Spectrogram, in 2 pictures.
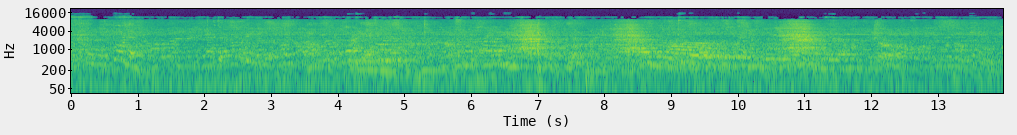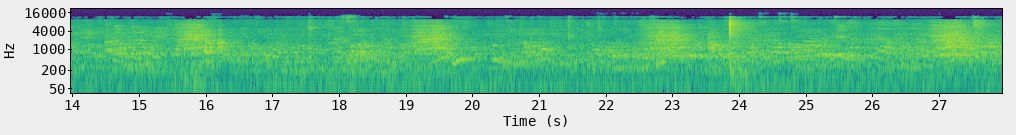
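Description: Children and adults chatter and call out nearby indoors.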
